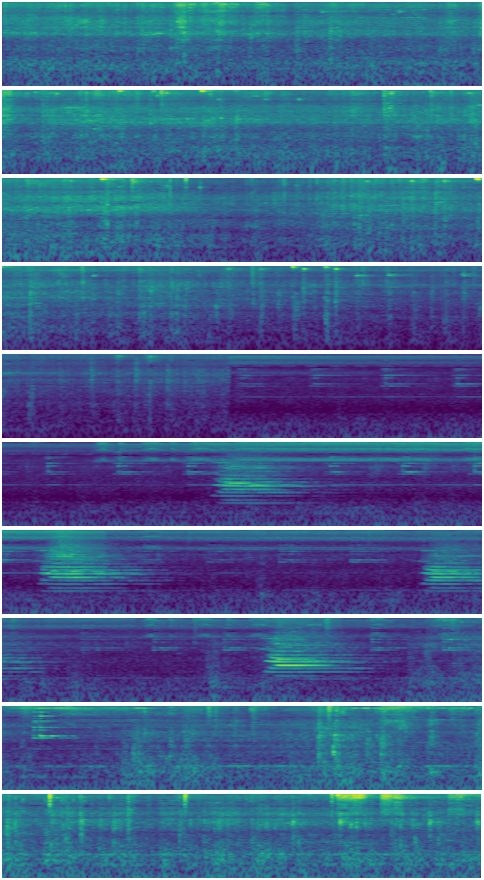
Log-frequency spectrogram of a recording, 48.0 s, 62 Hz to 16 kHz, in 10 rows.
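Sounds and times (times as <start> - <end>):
train wheels rumbling and clacking: 0.0 - 47.9
locomotive air horn blasts: 26.1 - 27.3, 29.2 - 30.6, 33.0 - 34.3, 36.2 - 37.4.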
